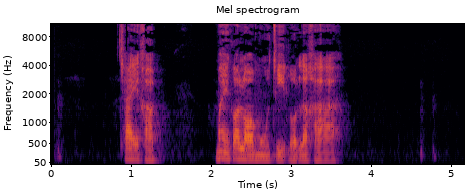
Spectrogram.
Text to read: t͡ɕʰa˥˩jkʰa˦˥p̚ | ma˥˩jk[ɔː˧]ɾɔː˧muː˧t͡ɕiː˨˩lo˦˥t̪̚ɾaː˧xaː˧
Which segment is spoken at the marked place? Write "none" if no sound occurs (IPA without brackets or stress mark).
ɔː˥˩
